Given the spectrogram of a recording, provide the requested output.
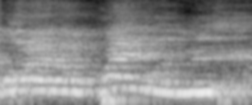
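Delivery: high, loud mock warning. Wife warns her husband not to play with her, mock warning. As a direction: act out a wife's sharp warning, drawn out.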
